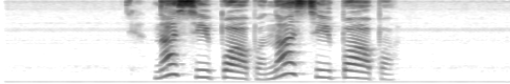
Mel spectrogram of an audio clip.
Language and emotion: Russian, positive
